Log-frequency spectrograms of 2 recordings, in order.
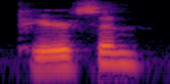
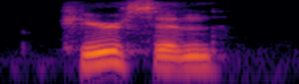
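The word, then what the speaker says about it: Pierson: So Parker Cootie, and it's like it's Pierce and then Son. I don't know if that's how they spell Pearson. I don't know. We'll have to listen to how they say it on Golf Channel. It's like the word Pierce and then the word Son.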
